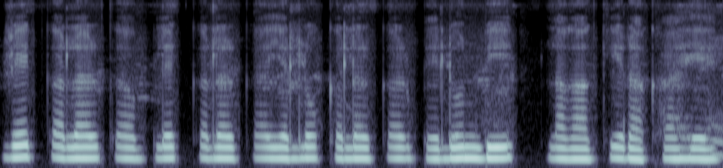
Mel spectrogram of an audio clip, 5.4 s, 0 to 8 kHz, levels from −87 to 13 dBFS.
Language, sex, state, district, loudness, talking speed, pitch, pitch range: Hindi, female, Arunachal Pradesh, Lower Dibang Valley, -14 LUFS, 165 wpm, 195 Hz, 185-195 Hz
